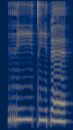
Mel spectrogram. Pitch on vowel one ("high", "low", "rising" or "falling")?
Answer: high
